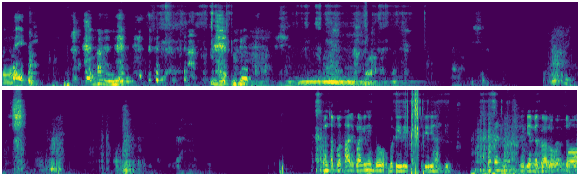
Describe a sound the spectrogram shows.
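Hands slap and rub on a man's shoulders and neck.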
